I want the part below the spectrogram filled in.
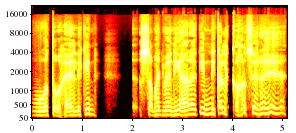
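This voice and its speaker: A man's voice: fairly high pitch, slow pace, pushed and bright, no room sound, studio quality, exaggerated voice. An actor playing a jittery, whiny middle-aged husband scared of a ghost, stammering as he talks. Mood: puzzled. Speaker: frightened neighbour in a TV sitcom. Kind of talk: sitcom acting.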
